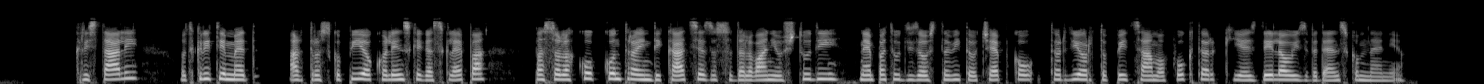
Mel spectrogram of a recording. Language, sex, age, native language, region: Slovenian, female, 18-29, Slovenian, Central Slovenia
